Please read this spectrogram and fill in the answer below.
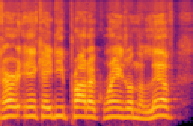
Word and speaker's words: NKD: It's pronounced NKD. It's spelled NKD.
